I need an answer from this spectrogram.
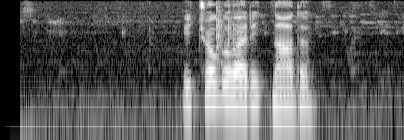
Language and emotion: Russian, neutral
